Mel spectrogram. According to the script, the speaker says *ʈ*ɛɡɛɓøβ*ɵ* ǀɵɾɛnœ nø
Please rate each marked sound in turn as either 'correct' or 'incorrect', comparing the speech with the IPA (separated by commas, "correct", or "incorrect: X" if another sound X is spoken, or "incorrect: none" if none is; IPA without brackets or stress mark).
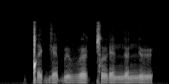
incorrect: ǃ, incorrect: œ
